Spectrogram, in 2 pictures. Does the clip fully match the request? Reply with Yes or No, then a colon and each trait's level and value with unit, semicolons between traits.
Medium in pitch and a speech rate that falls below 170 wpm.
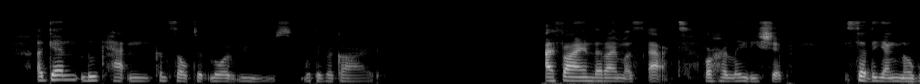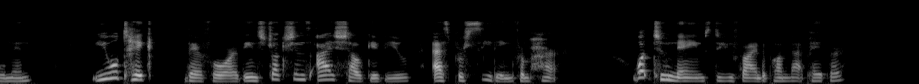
Yes: medium, 155 Hz; average, 145 wpm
